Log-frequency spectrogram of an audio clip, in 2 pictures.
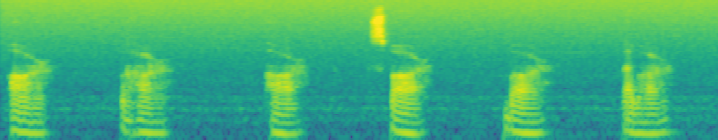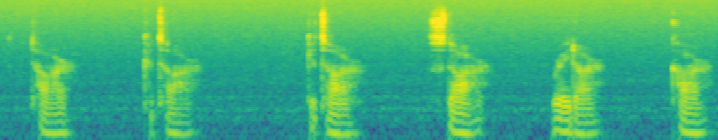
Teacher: without the r coloring the tip of your tongue is relaxed behind your lower front teeth the sound is free and forward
